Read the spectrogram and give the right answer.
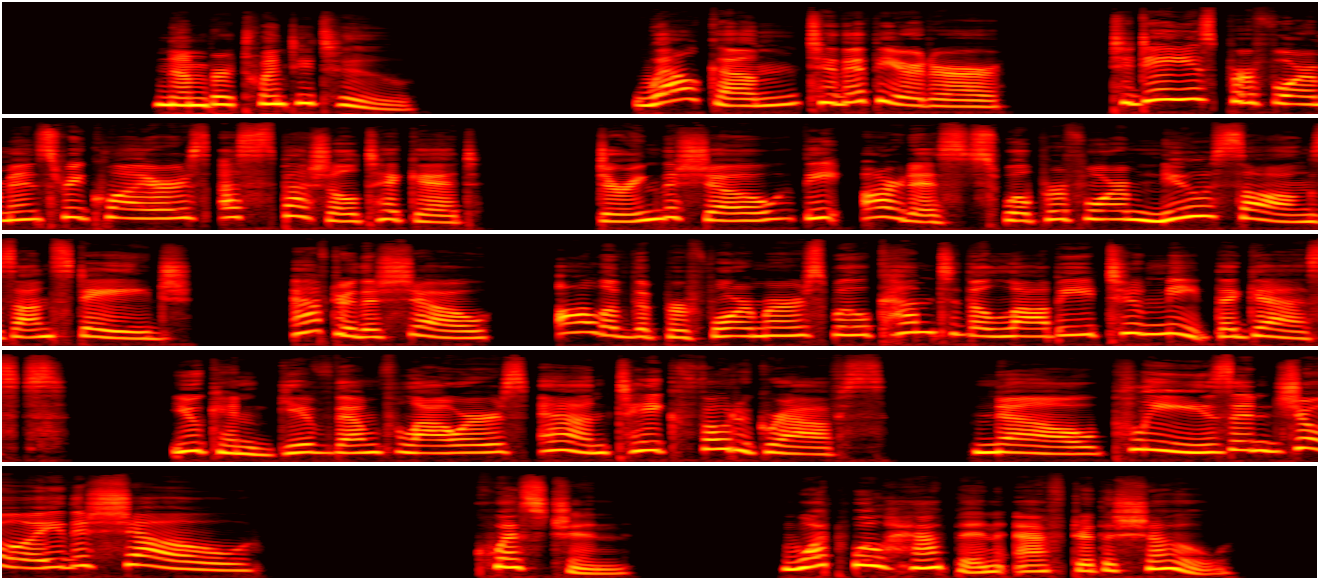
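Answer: The performers will come to the lobby to meet the guests.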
